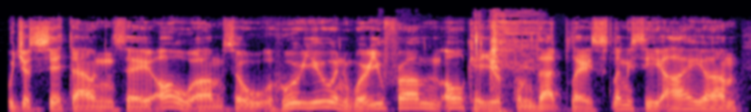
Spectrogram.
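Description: A man from Iceland, a regular on a podcast panel, explaining things calmly with dry, matter-of-fact humor. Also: medium pitch, fairly quick, a little hiss or hum. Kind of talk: casual panel chat.

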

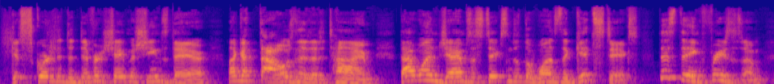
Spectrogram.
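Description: A man's voice: on the high side, a bit bright. A man playing a pushy, cheerfully overconfident ice cream truck driver in a radio play, with folksy, brash salesman patter. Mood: matter-of-fact patter.

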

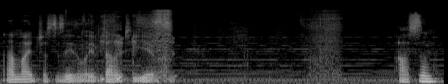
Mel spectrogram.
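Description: A man playing a calm, forgiving, nerdy wounded teenage boy in a radio drama, earnest and matter-of-fact, with a gravelly voice. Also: mid-range voice, moderate pace, faint music behind. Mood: resigned, forgiving.

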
